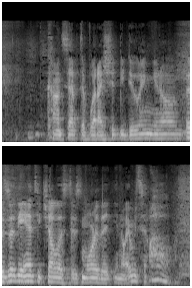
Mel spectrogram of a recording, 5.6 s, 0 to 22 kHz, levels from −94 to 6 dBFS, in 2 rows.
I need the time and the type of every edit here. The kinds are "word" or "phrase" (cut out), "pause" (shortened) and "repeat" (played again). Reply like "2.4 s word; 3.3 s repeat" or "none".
4.0 s word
